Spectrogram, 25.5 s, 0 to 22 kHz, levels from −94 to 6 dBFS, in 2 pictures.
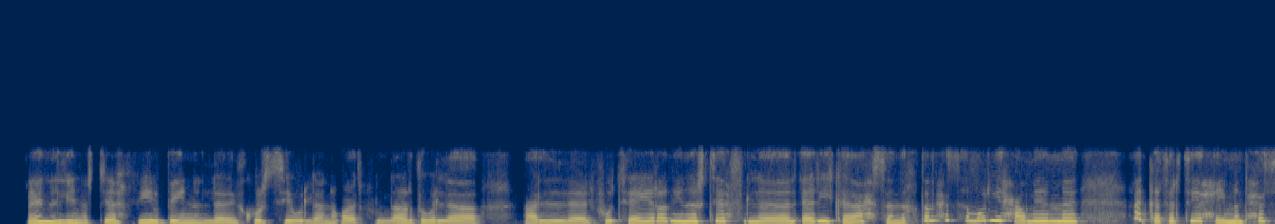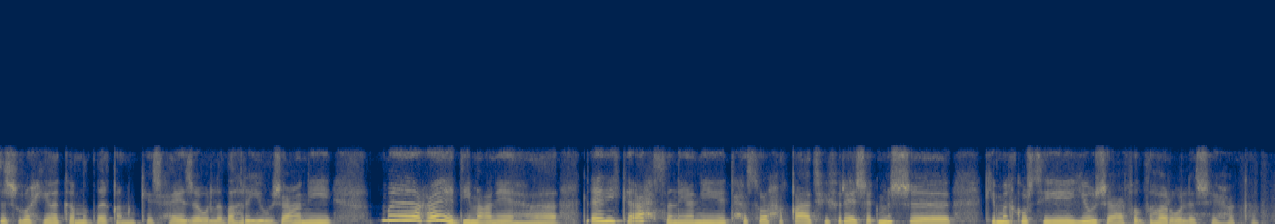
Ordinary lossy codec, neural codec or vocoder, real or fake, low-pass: Opus, 16 kbps; none; real; 7.2 kHz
